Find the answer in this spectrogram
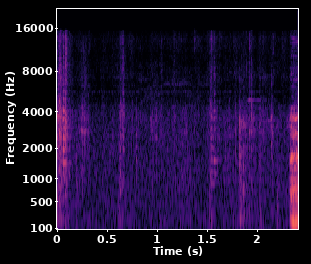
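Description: Light wooden clicks and knocks of thin dry bamboo sticks being handled for fire kindling: a sharper click right at the start, then a few faint ones.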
